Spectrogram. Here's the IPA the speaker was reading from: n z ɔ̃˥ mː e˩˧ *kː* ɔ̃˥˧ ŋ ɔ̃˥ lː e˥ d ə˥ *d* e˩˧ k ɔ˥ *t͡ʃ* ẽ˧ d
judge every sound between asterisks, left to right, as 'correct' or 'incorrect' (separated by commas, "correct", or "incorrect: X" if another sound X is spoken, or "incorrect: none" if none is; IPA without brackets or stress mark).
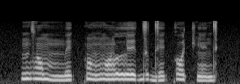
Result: correct, correct, correct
